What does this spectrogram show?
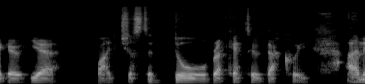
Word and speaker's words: Brachetto: It's an unusual, quite rare grape variety in Italy called Brachetto. It's spelled Brach. E-T-T-O, Brachetto, and it comes from Acqui, Acqui, and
